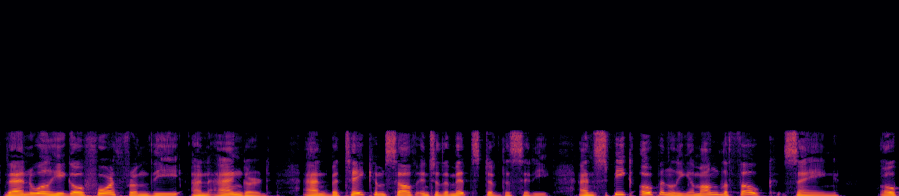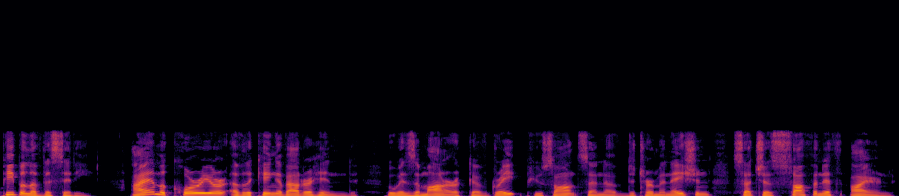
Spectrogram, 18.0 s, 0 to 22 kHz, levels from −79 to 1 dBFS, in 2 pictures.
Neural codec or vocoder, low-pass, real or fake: none; 7.2 kHz; real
